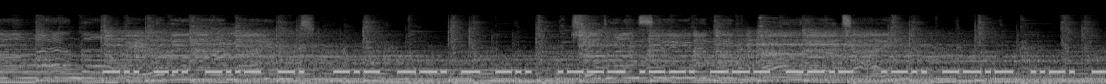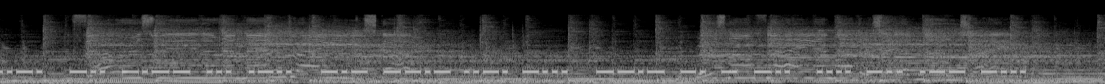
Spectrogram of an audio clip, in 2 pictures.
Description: Morse code, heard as a keyed tone, hand-sent with a straight key, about 25 wpm, 590 Hz. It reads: DDXN KGTD JPOQ LQFC DYSL KQFB QNTD HDWB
